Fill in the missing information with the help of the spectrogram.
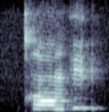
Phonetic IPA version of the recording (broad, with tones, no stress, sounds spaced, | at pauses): kʰ l ɔː˧ ŋ k i˥˩ ʔ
